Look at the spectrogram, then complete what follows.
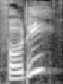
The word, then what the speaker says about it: Foti: Foti? Yes. No, you didn't. You said it right.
